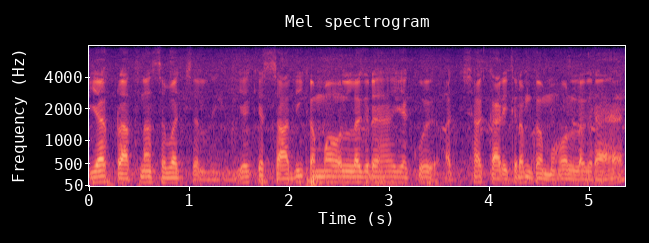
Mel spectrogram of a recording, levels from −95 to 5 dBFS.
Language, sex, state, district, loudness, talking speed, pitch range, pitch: Hindi, male, Bihar, Katihar, -20 LUFS, 245 wpm, 95-115 Hz, 110 Hz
